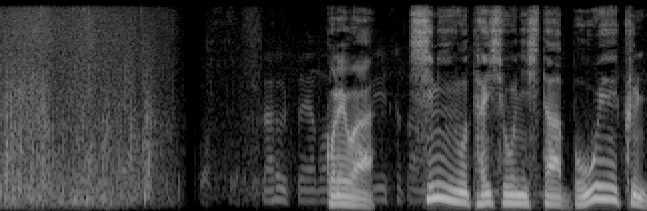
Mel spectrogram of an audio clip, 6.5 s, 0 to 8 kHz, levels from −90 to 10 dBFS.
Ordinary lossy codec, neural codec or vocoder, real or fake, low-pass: none; none; real; 7.2 kHz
